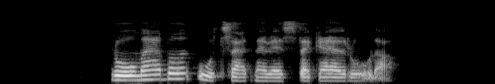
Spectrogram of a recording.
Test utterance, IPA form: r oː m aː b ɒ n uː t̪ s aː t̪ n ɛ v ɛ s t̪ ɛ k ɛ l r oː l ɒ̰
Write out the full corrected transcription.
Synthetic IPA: r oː m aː b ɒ n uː t̪ s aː t̪ n ɛ v ɛ s t̪ ɛ k ɛ l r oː l ɒ̰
